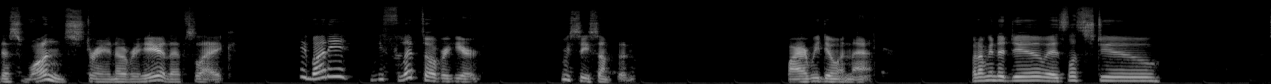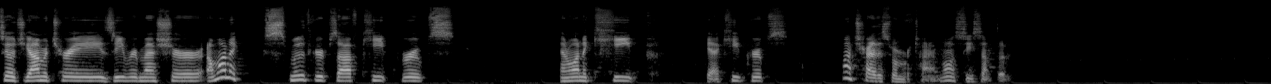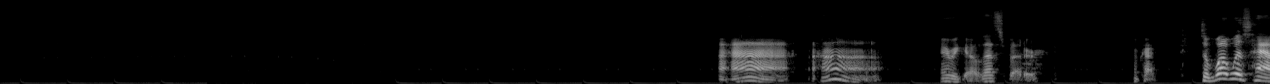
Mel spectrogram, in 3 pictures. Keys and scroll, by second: 0.9 shift+f, 3.5 ctrl+z, 5.0 ctrl+z, 7.1 ctrl+z, 8.4 2, 33.4 shift+f.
